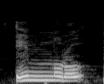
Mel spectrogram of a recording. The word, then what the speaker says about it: امرؤ: إن امرؤ، لو وقفنا على إن وأردنا أن نبدأ، كيف نبدأ؟ نبدأ بهمزة مكسورة امرؤ.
